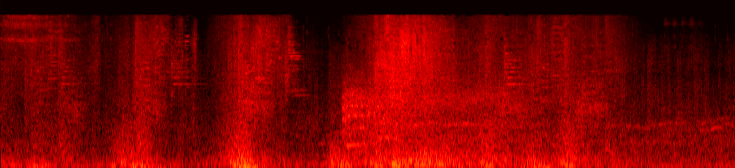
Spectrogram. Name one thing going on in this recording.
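Game spells burst and crackle in a fast battle.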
